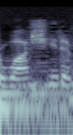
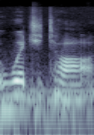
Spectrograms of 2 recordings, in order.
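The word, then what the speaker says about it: Ouachita: Searching for Washita Baptist University. Back in Texas, everybody pronounces it Witchah. But really, it's how would you pronounce it?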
